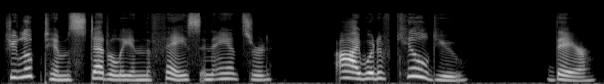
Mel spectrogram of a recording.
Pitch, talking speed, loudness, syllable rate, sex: 240 Hz, 150 wpm, -20 LUFS, 4.8 syllables/s, female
